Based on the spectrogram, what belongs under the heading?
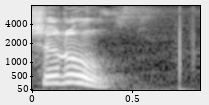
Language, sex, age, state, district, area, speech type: Hindi, female, 60+, Madhya Pradesh, Hoshangabad, urban, read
